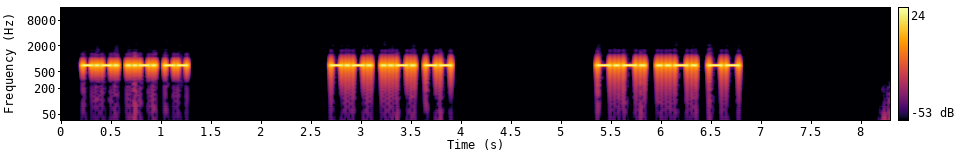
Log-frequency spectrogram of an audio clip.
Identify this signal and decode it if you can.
Morse code, heard as a keyed tone, about 36 wpm, 700 Hz. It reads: CFM CFM CFM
